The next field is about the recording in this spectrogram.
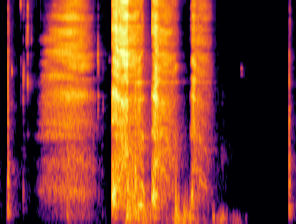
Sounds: Cough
